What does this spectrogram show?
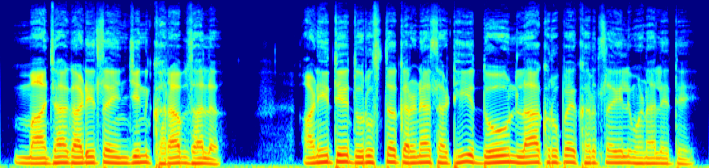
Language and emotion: Marathi, sad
